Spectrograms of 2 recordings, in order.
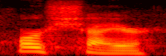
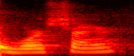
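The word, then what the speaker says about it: Worcestershire: 1/2 a cup now this one nobody can say it correctly nobody can say this correctly horse Shire whoa Mauritius can you say war sure say it ok pour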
